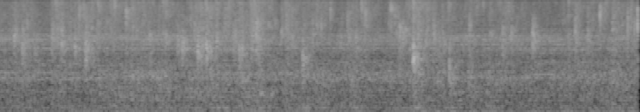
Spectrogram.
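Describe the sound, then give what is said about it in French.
Shower water running while hair is wetted, a continuous hissing spray with splashing that stays steady at a moderate level, with no talk. “Je mouille également les cheveux.”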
